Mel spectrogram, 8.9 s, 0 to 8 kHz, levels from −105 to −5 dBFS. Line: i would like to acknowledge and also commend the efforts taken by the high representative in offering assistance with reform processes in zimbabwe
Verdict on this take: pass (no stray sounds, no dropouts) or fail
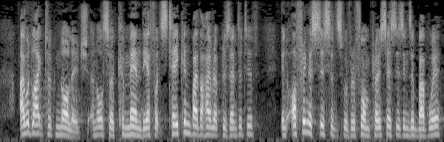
pass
